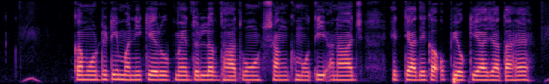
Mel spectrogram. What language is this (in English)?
Hindi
